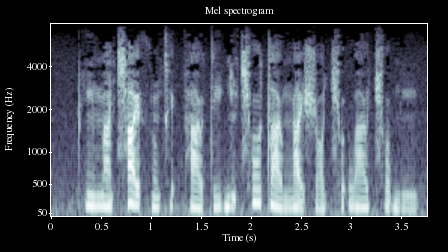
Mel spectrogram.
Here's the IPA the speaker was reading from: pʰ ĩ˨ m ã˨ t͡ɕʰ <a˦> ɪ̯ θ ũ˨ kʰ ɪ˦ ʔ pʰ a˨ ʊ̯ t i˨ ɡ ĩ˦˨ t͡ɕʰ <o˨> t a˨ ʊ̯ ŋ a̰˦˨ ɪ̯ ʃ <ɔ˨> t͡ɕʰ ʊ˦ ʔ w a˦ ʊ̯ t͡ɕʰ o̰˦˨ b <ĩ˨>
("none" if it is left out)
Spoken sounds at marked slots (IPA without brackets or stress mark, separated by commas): a̰˦˨, o˦, ɔ˨, ĩ˨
